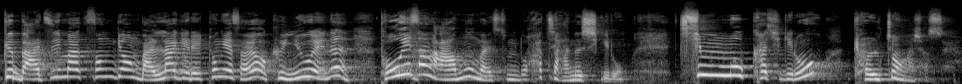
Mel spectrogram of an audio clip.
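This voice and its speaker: A woman giving a children's sermon, telling the story in an animated way and speaking directly to the kids. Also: sits high, moderate pace. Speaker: children's pastor. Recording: long hall reverb.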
